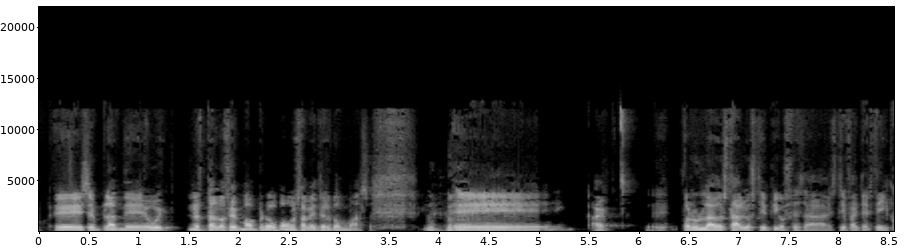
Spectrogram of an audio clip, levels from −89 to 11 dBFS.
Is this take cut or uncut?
cut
